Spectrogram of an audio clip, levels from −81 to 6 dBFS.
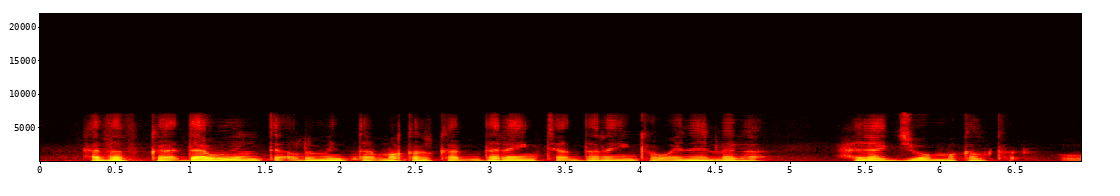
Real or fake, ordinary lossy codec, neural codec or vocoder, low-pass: fake; none; codec, 16 kHz, about 1 kbps, DyCAST, with the encoder's durations; 7.2 kHz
